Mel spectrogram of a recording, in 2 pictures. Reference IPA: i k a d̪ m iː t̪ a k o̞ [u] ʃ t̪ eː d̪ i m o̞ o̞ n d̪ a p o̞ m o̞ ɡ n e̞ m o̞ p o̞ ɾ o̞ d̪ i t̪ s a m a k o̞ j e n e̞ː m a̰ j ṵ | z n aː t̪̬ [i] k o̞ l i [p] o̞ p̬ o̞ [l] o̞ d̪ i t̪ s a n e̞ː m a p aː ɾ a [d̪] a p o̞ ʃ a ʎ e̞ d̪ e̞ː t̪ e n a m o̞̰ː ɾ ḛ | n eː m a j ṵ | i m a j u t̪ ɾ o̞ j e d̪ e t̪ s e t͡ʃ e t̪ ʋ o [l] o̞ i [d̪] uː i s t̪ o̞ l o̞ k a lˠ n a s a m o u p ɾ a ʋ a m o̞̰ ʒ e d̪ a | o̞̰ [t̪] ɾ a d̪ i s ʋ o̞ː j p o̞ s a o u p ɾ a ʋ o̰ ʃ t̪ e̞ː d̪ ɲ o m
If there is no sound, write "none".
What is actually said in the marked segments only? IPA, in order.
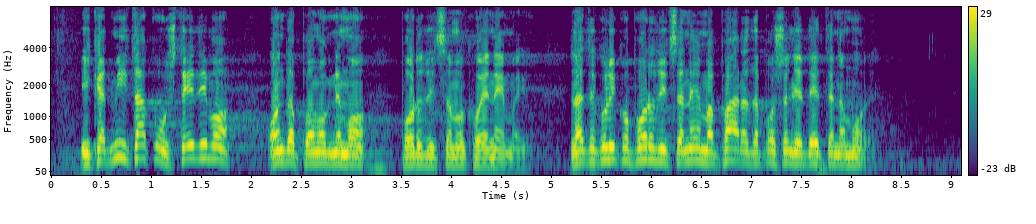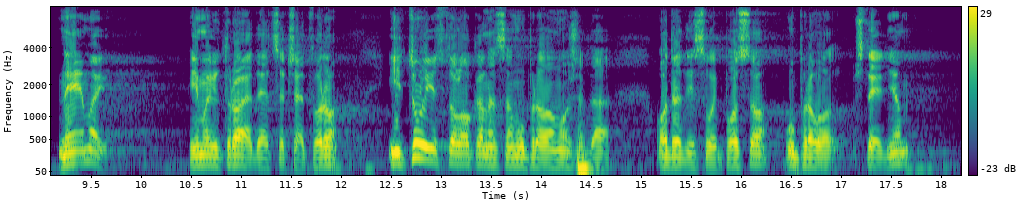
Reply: u, e, k, ɾ, d̪, ɾ, t̪, d̪

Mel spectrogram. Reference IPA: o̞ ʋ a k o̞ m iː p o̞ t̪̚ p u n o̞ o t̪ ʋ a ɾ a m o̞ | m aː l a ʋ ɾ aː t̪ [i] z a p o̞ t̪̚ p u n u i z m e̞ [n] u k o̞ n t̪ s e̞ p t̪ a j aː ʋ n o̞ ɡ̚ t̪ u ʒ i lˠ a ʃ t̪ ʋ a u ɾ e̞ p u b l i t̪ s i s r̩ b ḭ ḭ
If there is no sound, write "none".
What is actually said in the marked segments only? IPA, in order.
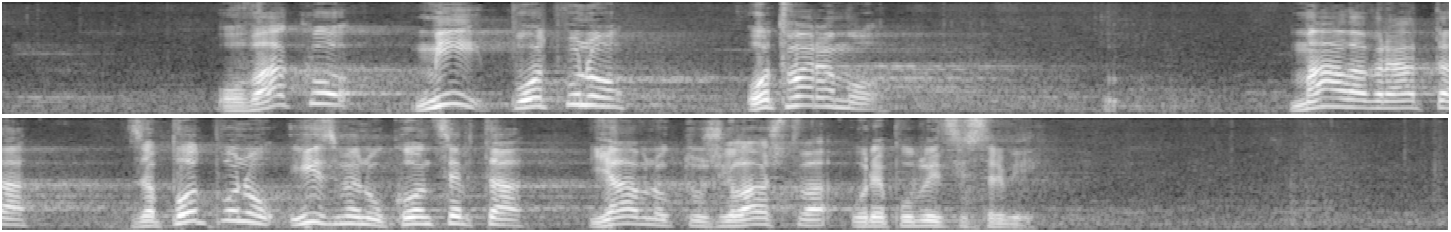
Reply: a, n

